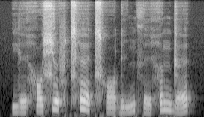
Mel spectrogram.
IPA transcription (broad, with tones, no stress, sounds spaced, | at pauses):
j e˩ h ɔ˧ ɕ ø˥˩ f t͡sʰ ɛ˥˩ t͡sʰ ɔ˩ ɗ i˩˥ ŋ θ e˩ h ə˥ ŋ d ɛ˩˥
